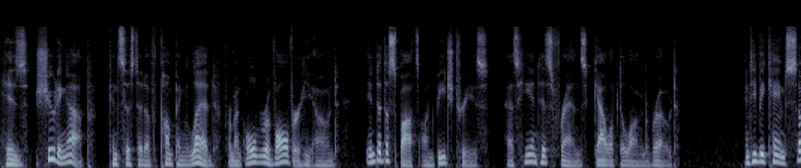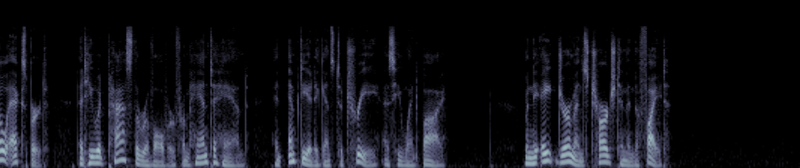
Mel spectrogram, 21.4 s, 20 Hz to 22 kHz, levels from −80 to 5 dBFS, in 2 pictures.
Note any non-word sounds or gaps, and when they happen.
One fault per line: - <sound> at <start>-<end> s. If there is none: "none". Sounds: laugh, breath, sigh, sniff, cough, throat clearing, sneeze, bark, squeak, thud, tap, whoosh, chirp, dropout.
none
